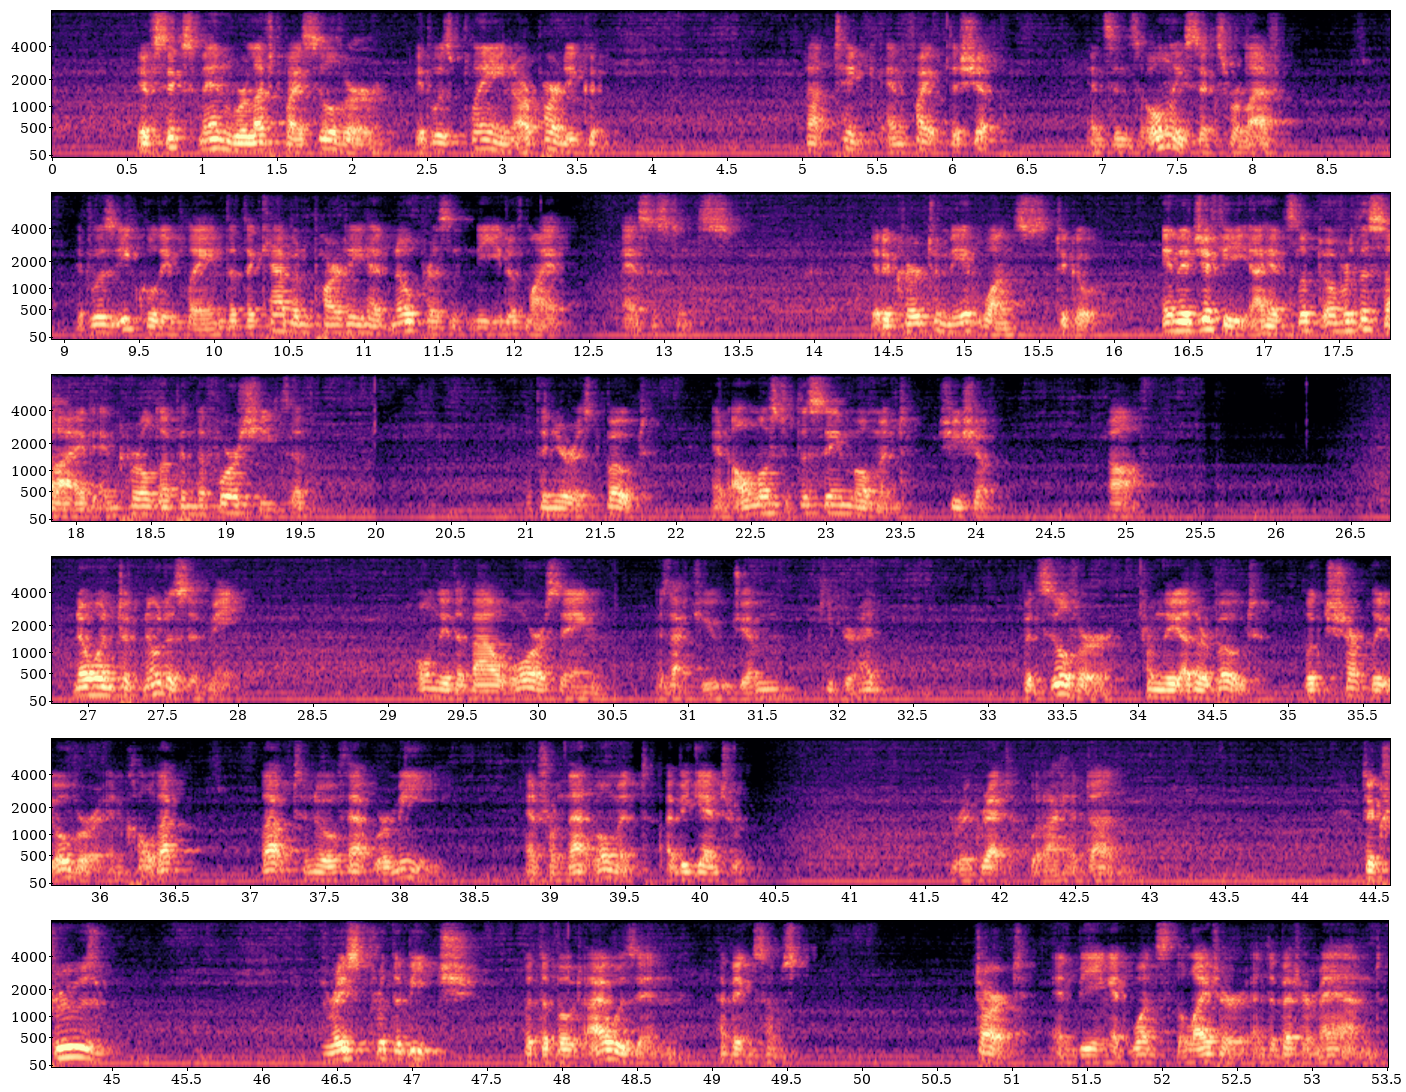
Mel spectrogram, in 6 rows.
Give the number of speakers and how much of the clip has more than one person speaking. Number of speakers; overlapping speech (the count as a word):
one, no overlap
